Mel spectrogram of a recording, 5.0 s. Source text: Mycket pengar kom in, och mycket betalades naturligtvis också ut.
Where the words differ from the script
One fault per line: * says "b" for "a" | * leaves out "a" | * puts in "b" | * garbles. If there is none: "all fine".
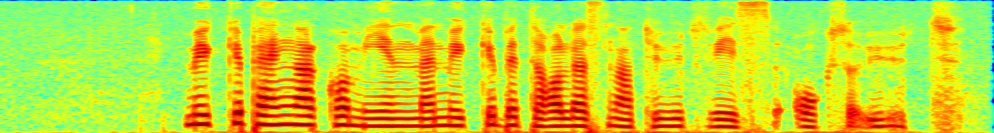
* says "men" for "och"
